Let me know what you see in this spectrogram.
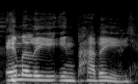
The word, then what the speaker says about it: Emily in Paris: It's actually supposed to be pronounced in a French accent so that it rhymes. So it's Emily in Paris.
